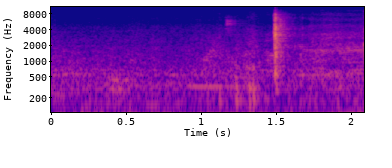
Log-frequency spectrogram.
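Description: Handling noise from a hand-held camera: a single sharp click about one and a half seconds in, over quiet room noise.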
